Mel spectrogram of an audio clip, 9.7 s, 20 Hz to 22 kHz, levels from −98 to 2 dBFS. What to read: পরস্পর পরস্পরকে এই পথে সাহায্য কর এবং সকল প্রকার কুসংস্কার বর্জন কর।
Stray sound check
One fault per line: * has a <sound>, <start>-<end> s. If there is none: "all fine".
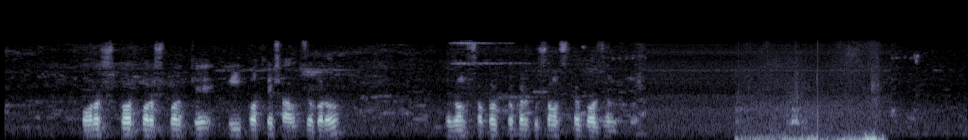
* has a bark, 7.3-8.9 s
